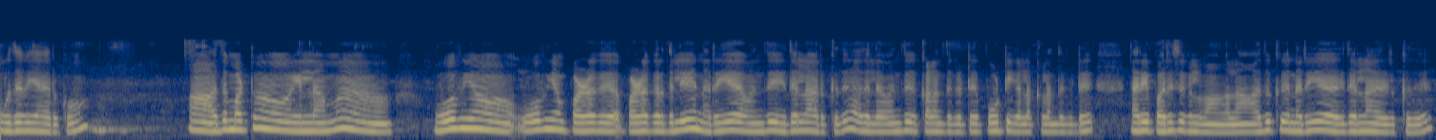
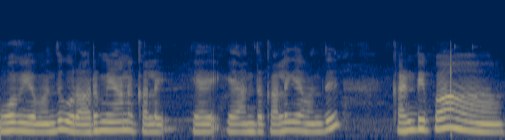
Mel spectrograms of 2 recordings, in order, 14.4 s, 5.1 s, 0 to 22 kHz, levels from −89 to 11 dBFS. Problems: low volume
